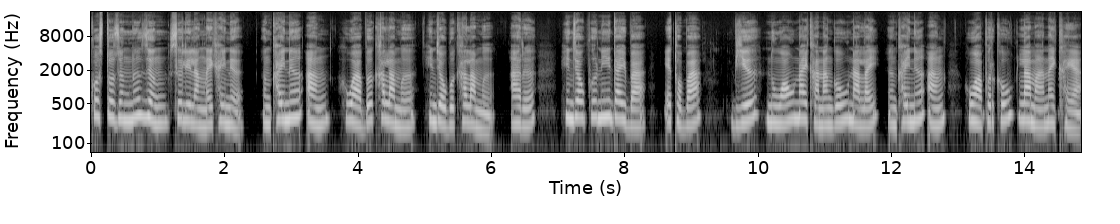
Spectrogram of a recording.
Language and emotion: Bodo, neutral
